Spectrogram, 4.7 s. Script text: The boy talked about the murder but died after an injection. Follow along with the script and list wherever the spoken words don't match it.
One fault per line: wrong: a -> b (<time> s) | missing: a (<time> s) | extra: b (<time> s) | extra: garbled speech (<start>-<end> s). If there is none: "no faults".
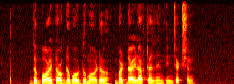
no faults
